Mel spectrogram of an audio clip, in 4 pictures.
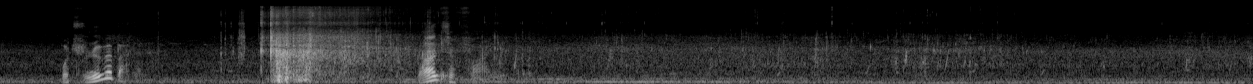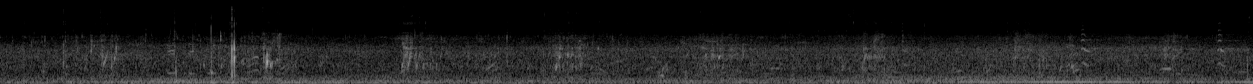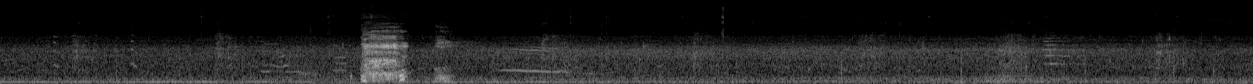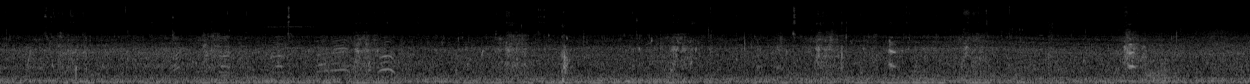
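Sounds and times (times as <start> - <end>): lake water sloshing and lapping: 0.1 - 50.0
dog splashing in water: 2.6 - 6.1.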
